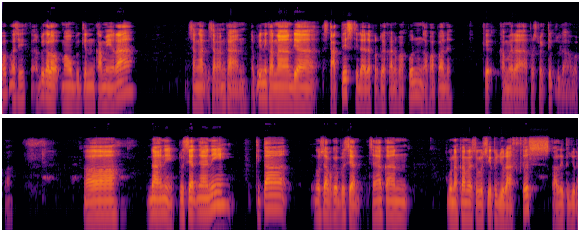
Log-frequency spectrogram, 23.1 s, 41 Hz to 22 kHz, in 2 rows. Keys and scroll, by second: 21.6 7, 22.0 0.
